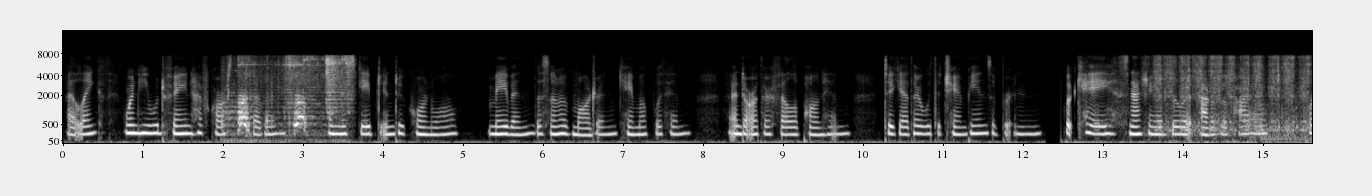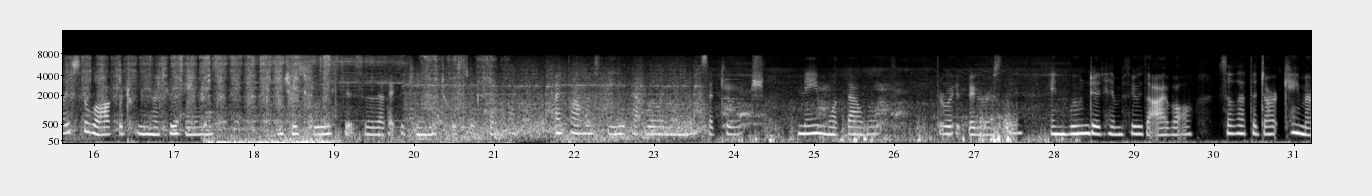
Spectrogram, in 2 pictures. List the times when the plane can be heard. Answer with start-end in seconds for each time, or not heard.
17.9-28.4.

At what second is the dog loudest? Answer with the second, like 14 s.
3 s.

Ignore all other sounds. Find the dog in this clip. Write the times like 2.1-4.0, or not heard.
1.9-3.6, 17.4-19.1, 23.8-26.2.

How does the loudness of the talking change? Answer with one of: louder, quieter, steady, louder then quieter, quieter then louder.
steady.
